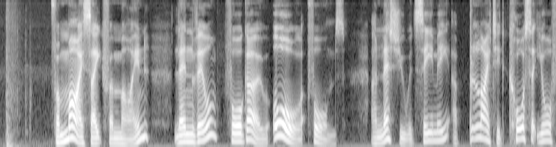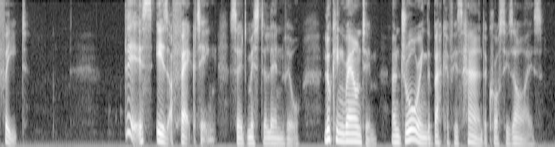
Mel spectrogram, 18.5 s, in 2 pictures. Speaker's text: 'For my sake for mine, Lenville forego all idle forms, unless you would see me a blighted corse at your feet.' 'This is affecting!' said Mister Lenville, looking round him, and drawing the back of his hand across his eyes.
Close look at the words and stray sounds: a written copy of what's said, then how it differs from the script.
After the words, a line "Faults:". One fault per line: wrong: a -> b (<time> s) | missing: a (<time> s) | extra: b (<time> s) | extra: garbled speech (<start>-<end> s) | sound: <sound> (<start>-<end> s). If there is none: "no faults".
'For my sake for mine, Lenville forego all forms, unless you would see me a blighted corse at your feet.' 'This is affecting!' said Mister Lenville, looking round him, and drawing the back of his hand across his eyes.
Faults:
sound: thud (0.1-0.6 s)
missing: idle (5.1 s)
